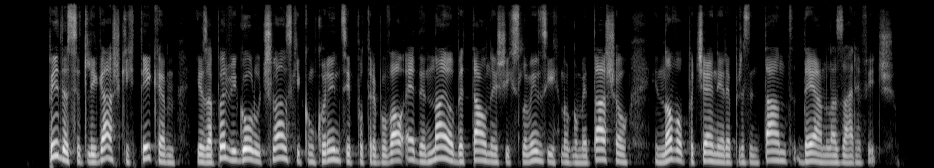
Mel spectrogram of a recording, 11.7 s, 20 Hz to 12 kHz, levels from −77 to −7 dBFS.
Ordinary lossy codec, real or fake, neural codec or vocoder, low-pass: none; fake; codec, 24 kHz, 3.1 kbps, DualCodec; 10.8 kHz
